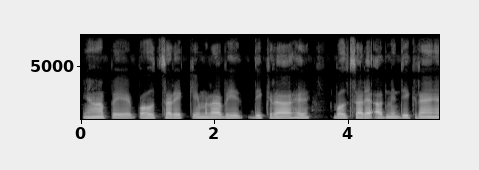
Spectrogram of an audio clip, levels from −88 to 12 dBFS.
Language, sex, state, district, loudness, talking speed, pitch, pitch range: Hindi, male, Jharkhand, Palamu, -19 LUFS, 165 wpm, 125 Hz, 120-125 Hz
